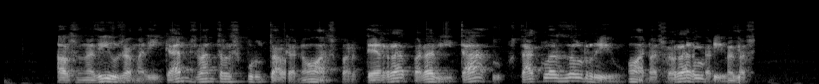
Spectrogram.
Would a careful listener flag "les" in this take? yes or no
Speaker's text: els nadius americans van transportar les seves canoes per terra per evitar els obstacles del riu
yes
